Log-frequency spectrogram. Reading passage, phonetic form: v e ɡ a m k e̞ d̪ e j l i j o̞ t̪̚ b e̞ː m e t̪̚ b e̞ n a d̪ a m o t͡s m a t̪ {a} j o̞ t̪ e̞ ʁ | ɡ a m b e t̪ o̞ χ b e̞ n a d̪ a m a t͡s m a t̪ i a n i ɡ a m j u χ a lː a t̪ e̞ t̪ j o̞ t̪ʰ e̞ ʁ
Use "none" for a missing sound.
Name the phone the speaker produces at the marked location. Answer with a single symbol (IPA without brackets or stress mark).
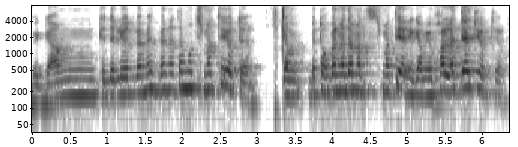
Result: i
